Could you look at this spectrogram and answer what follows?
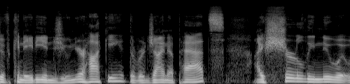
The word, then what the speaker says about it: Regina: Regina, Saskatchewan. The name of that city isn't pronounced like the woman's name, Regina. The I is pronounced I, not E. A helpful pronunciation guide. It rhymes with vagina.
